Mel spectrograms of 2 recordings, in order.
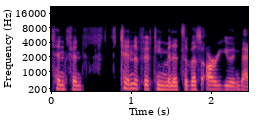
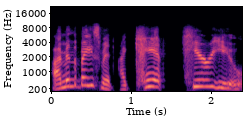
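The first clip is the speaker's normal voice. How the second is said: mock exasperated, frustrated delivery with pitched-up voice; 7 semitones higher than usual. Retelling calling up to mom from the basement: imitating own frustrated reply. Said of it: "starting to get a little bit more frustrated".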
